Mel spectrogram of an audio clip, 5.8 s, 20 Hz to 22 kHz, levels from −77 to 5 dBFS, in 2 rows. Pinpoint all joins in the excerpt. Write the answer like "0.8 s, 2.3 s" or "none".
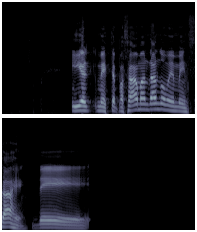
3.3 s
